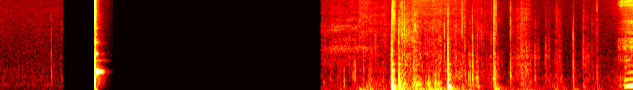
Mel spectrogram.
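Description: Handling noise from a phone camera being moved and propped up inside a car. A cluster of bumps and knocks over a low rumble starts about three and a half seconds in, after a single sharp click about a second in and otherwise near silence.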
